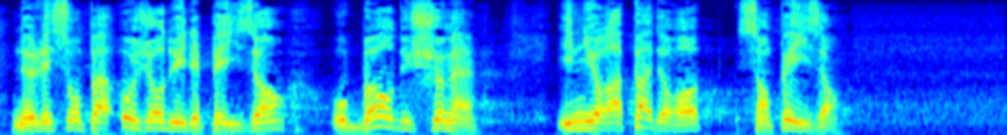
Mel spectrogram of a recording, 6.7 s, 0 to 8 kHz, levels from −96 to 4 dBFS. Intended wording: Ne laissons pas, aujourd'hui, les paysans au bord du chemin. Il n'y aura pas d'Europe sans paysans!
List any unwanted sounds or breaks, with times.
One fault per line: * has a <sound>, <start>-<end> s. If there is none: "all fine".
all fine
